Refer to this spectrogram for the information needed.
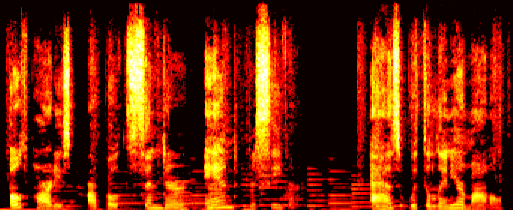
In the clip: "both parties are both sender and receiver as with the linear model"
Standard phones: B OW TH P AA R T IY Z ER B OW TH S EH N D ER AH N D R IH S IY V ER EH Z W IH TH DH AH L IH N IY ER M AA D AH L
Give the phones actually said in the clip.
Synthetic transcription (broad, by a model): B OW TH P AA R T IY Z ER B OW TH S EH N D ER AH N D R IH S IY V ER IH Z W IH DH AH L IH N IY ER M AA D L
